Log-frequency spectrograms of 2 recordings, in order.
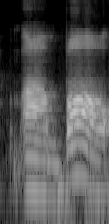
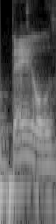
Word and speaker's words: Baal: And I don't mean to get too like fucking up my own ass in education or religious knowledge, but ball or Baal, as it's sometimes pronounced, is was a false god from the Bible.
